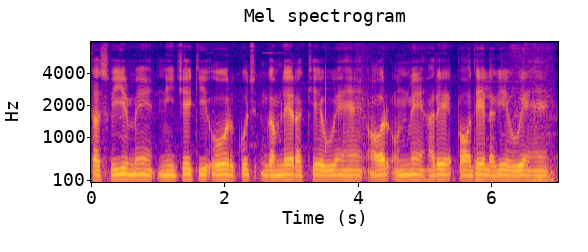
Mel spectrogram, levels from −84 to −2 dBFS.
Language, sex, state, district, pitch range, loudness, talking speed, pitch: Hindi, male, Uttar Pradesh, Lucknow, 100-110 Hz, -17 LUFS, 145 wpm, 105 Hz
